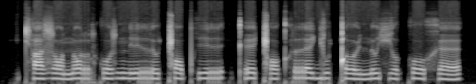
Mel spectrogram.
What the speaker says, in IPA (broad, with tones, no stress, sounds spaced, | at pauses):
cʰ a˨˦ z ɔ˨˩ n ɔ˦˨ r k o˨˦ z n i˨˦ r ɯ˨˩ ǁ ɔ˦˨ pʰ i˦ r | kʼ e˦˨ ǁ ɔ˨˦ kʰ r ɛ˦ ɟ u˨˦ ǃ ɤ˨˩ y̯ n ɯ˦˨ ç ɤ˨˦ k o˦˨ x ɛ˧˩˧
